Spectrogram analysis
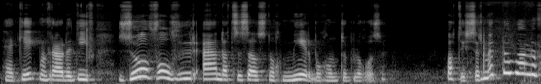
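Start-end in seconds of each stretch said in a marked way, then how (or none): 4.4-5.4 high-pitched, surprised query; startled storybook lady; puzzled question. A narrator's reading. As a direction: ask it with the voice jumping up. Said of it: "vroeg ze".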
